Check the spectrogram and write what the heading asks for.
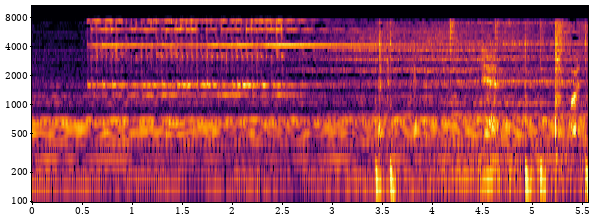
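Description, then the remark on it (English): A telephone rings steadily with a sustained, bright electronic trill, fairly loud, as kidnappers call three days after an abduction; after a few seconds, low rumbling movement and faint voices join underneath the ringing. “As promised, the kidnappers called three days after the abduction.”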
